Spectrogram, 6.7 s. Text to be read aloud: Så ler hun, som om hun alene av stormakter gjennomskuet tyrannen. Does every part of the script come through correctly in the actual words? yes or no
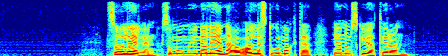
no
